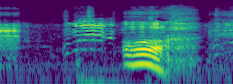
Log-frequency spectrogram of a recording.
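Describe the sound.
A goat bleats in a few wavering, harmonic-rich cries. The loudest and longest call drops in pitch as it fades.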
